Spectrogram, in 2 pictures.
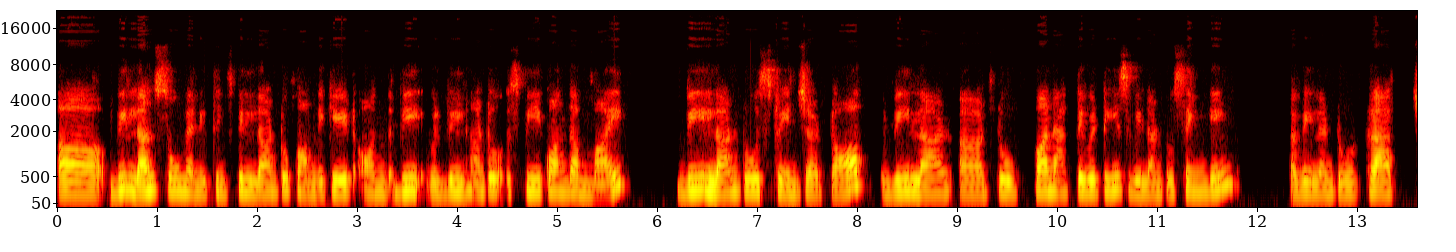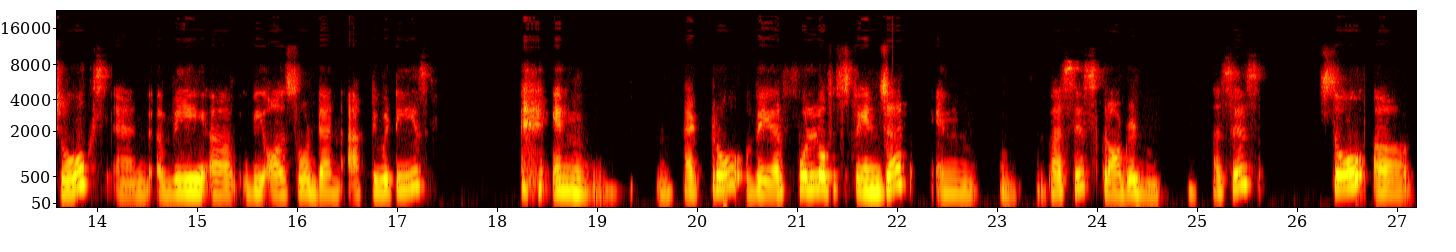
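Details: Stammering (stuttering) in a woman teacher who stammers, speaking as an audience member in a podcast Q&A.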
